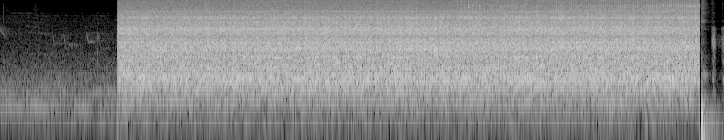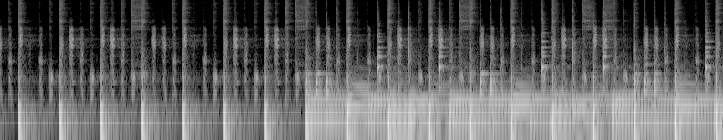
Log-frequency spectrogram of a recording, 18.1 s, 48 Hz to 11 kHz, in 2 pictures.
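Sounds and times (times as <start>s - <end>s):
angle grinder grinding: 1.5s - 8.8s
music with drum beat: 8.8s - 18.0s.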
